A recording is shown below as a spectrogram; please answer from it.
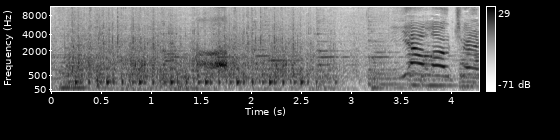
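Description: Cartoon sound effect of a wooden barrel rolling: a dense rumble with rapid regular pulses, over background music. Near the end a baby's voice calls out with a rising and falling 'ooh'.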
